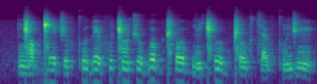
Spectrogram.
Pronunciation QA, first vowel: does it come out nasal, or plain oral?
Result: oral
